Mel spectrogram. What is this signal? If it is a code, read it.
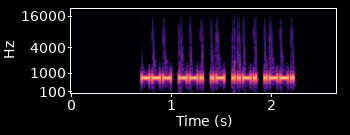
Morse code, heard as a keyed tone, about 44 wpm, 700 Hz. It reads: OGAFP
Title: Code Groups - 5 Letters - 45wpm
